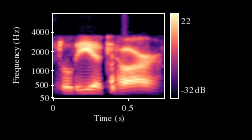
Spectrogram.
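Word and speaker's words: Lietaer: But particularly a book by Bernard Leitauer. Is that how you pronounce his name? Or Leitauer? – I know it as Leitauer. Bernard Leitauer.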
